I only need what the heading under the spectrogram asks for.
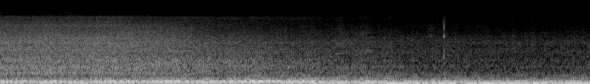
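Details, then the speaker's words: Chevy Nova V8 at warm idle after thermostat replacement, with the cooling fan running: deep, steady rumble with fan rush and no surging; fan brought temperature down normally, next a road test. "all right fan was bringing it down like normal so next thing I just got to do is get out on the road"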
